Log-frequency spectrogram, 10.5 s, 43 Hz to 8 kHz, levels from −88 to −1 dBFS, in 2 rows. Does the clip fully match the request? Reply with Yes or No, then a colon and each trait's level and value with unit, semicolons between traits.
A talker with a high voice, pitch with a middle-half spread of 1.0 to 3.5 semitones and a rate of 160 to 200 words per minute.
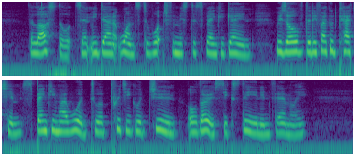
Yes: high, 220 Hz; average, 2.9 semitones; average, 195 wpm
